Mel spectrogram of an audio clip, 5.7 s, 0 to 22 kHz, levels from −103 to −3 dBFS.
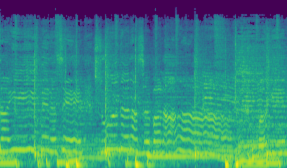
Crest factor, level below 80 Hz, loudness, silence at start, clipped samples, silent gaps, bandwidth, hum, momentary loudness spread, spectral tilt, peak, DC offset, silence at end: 14 dB; -20 dBFS; -16 LUFS; 0 s; under 0.1%; none; 16 kHz; none; 4 LU; -5.5 dB/octave; 0 dBFS; under 0.1%; 0 s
